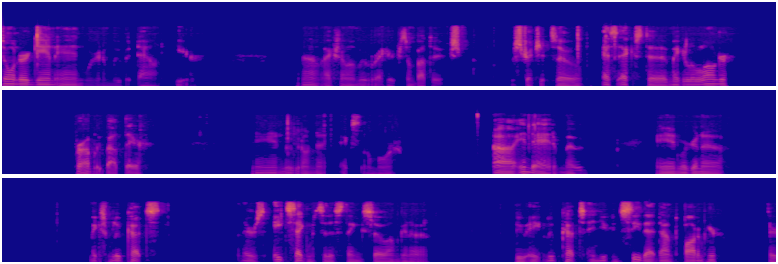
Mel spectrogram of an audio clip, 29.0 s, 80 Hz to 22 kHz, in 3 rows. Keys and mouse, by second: 0.4 g, 7.2 s, 11.7-12.1 shift+middle drag, 13.2 g, 16.2 Tab, 22.3 shift+middle click, 24.1 shift+middle click, 25.5 ctrl+r.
